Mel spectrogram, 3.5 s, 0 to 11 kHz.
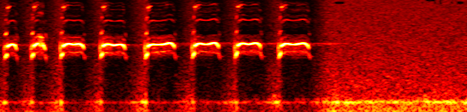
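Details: Wild osprey at its nest in Charlo, Montana, on 9 July 2023 around 09:42, calling a fast series of seven clear, whistled chirps about three per second before falling silent, leaving steady background hiss.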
